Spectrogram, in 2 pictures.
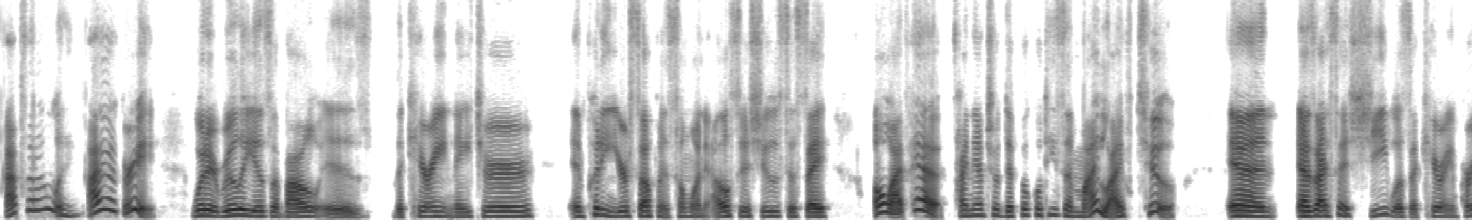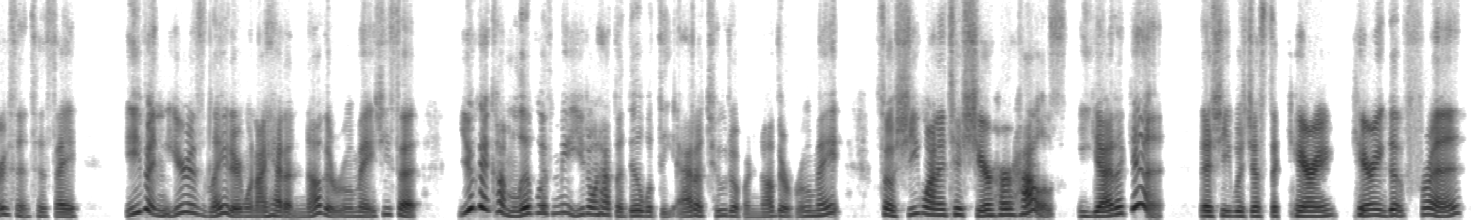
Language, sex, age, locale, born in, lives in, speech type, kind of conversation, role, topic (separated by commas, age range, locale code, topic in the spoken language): English, female, 55-59, en-US, United States, United States, conversation, unstructured, none, Have you ever felt happier after resolving a conflict?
